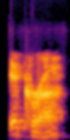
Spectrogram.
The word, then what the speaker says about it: ICHRA: throughout the webinar today pronounce it as Achra all right it's not me coughing it's me just saying the acronym for individual coverage HRA and then the sixth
